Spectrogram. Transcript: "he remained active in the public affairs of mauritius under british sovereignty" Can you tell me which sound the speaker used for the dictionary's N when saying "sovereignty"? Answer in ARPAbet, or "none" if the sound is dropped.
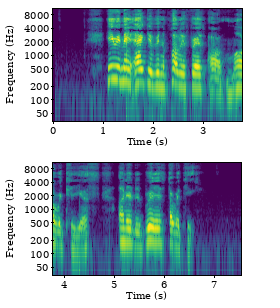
none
